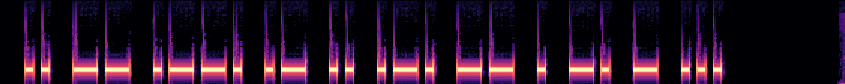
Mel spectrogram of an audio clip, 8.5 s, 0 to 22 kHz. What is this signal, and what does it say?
Morse code, heard as a keyed tone, about 15 wpm, 700 Hz. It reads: IMPAIRMENTS
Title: Sets of 5 Words Encore - New Word Drill - 15wpm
